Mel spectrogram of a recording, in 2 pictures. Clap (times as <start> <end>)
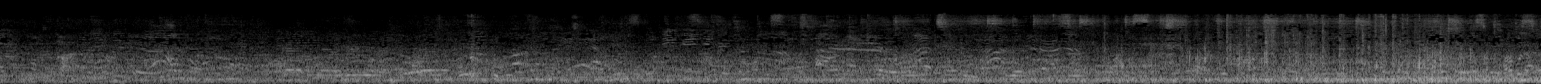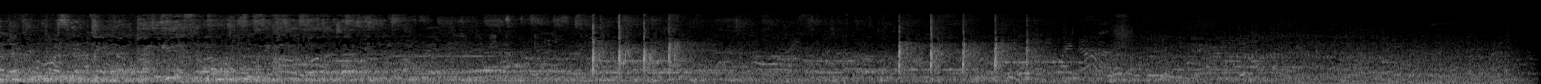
21.3 22.4, 24.4 25.9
